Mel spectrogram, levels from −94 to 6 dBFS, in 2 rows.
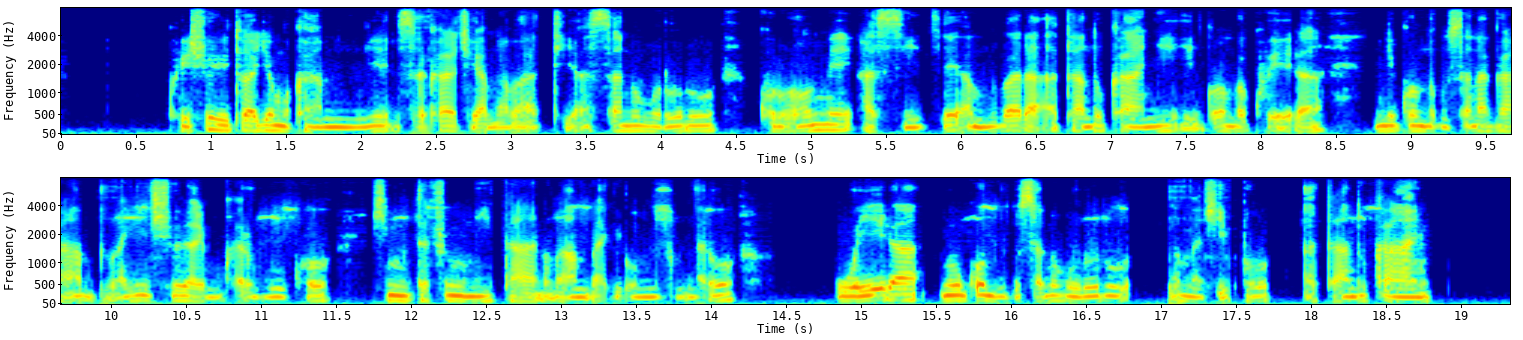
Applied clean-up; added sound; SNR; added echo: neural diffusion model UNIVERSE++.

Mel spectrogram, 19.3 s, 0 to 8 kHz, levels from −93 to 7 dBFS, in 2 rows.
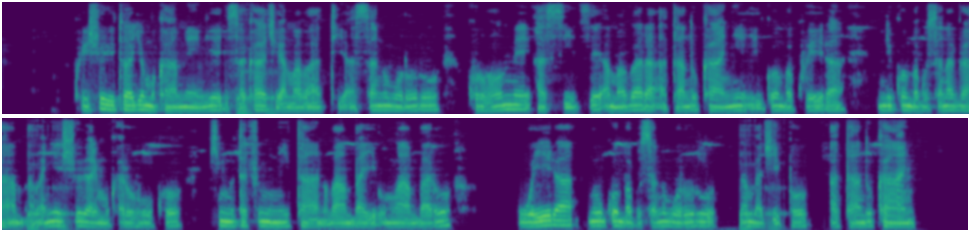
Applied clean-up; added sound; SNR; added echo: none; Burping, eructation; 16 dB; none.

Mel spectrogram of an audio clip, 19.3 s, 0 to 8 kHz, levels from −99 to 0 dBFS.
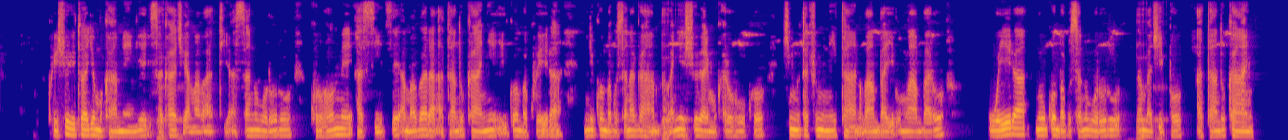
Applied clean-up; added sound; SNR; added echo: classical method log-MMSE.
